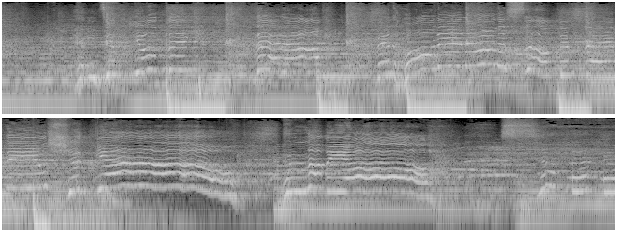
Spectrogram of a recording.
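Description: A woman singing a pop ballad into a microphone over a backing track. A deep beat pulses in the first half, then drops out about six seconds in. A falling vocal run follows, and she holds notes over steady sustained backing.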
